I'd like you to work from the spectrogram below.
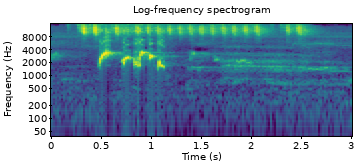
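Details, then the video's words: Red-whiskered bulbul morning song used to train young birds: a quick phrase of four to five swooping whistled notes, accompanied by a steady series of thin, very high ticking notes throughout. "Luyện giọng chào mào hót sáng hay nhất để luyện má trắng"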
